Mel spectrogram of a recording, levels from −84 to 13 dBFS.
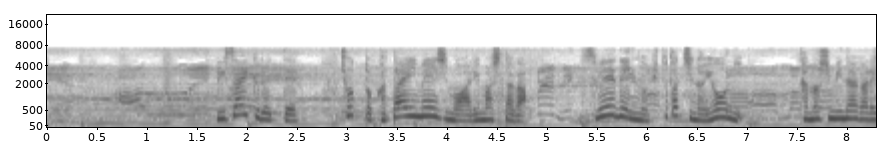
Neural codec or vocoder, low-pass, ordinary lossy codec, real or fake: none; 7.2 kHz; none; real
